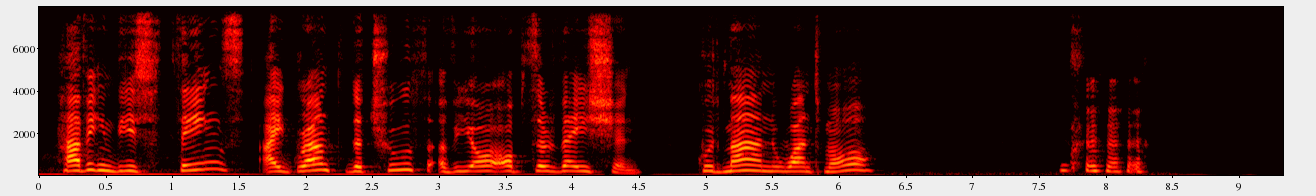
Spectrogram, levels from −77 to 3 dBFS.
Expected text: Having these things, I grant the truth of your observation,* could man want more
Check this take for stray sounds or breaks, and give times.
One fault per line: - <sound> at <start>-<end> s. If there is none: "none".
- laugh at 7.7-8.3 s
